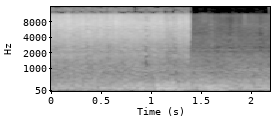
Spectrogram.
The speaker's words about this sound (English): I'm not sure if you can hear that, but it just started pouring down rain here as I'm driving. So I'm going to pause this for a minute and see if the rain slows down.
